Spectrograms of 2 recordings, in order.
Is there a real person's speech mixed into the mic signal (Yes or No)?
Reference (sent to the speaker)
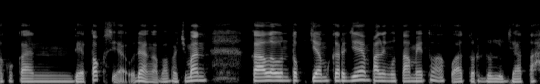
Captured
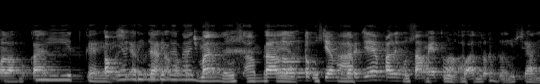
Yes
